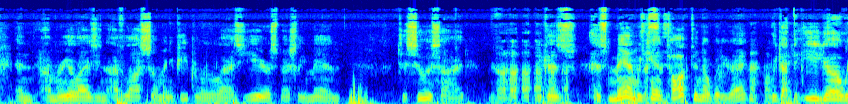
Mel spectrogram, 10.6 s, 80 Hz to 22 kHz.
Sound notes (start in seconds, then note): 6.1 Maurice laughs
